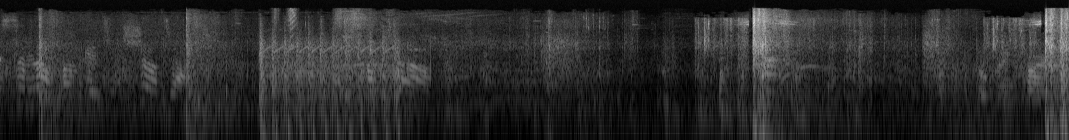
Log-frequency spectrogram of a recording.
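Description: Gunfire in the battle royale game Apex Legends, bursts of rapid shots around a firefight mixed with game effects and a voice talking over the action.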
